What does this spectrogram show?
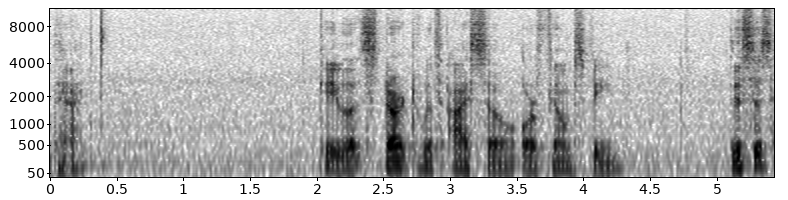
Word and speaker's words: ISO: i heard that's pronounced iso not iso it's not an acronym aperture and shutter speed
